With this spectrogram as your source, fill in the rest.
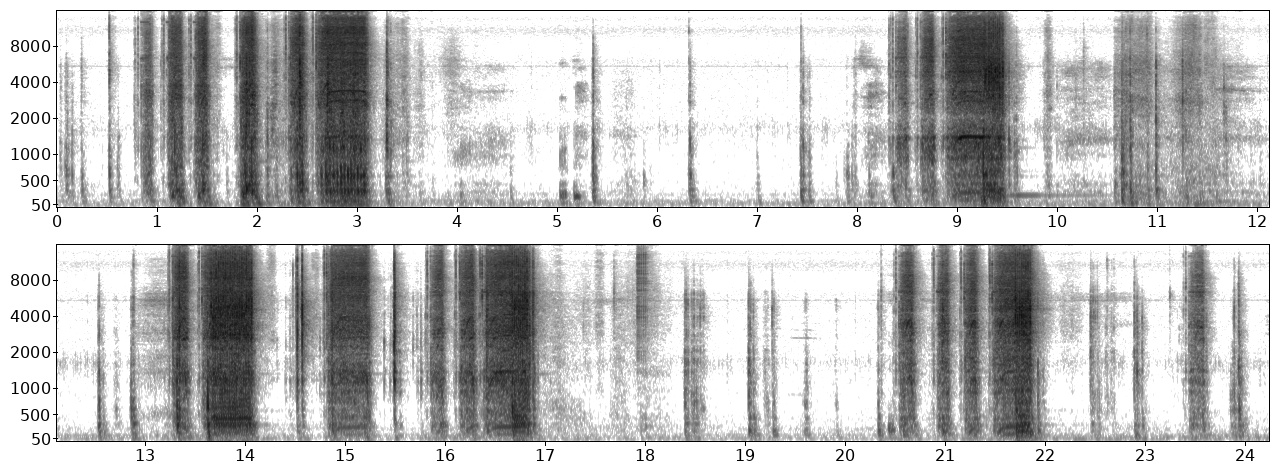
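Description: A power driver runs screws back into a Bissell CleanView Rewind vacuum in several short, loud whirring bursts, close by, separated by quiet pauses and light handling clicks.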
